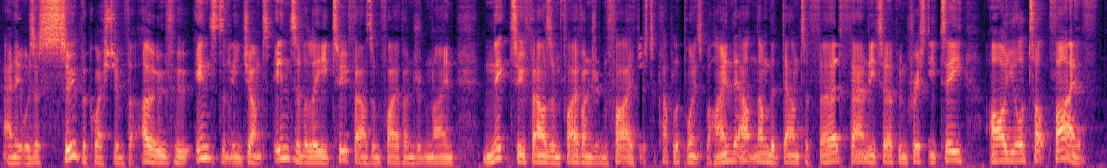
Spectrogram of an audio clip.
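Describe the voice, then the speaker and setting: A man's voice: medium pitch, brisk, gravelly, few pauses, breathy edge. Chatty man hosting a quiz. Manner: chatty, joking asides between reading questions and scores. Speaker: quiz host. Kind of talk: hosting a live online pub quiz.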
